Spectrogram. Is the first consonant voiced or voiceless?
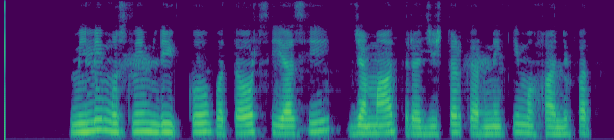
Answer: voiced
